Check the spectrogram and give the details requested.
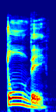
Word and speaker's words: tomber: it does mean that this combination of OM will give you the sound on. Okay, you don't pronounce the M at all, so it's really a nasal, so it goes in your nose. Tomber.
